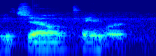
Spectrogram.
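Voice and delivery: ordinary talk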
